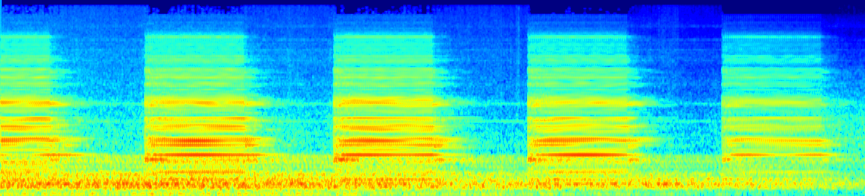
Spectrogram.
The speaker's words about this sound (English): Staff alarm activated.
